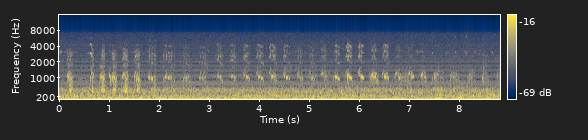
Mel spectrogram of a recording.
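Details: Black guillemot in a nest burrow on Seal Island NWR, Maine, early morning of 18 June 2018; a steady run of short, mid-pitched peeping notes, slightly over one per second, over a constant low hum.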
